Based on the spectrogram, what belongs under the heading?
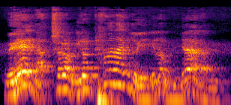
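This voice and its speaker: Lively pastor preaching in an echoey hall. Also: male voice, quick pace. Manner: conversational preaching, acts out quoted voices with rising pitch. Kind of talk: sermon. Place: church sanctuary. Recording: echoey church hall from far off.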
